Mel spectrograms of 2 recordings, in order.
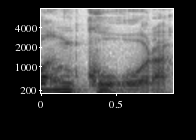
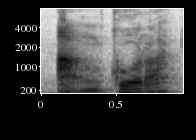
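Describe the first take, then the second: First: "ancora" slowly with the stress on the middle syllable, an-CÓ-ra; slow down and hit the second syllable of "ancora"; stress contrast demo. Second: "ancora" with the stress on the first syllable, ÀN-co-ra; stress contrast demo. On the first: Teacher contrasting the second stress of ancora for students. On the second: Teacher showing students the first stress of ancora. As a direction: say "ancora" leaning on the opening syllable. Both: Shown as a demonstration. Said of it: "Vi faccio un esempio che è quello tipico".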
